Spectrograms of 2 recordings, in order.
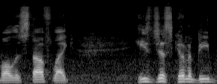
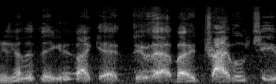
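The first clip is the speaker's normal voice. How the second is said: weepy, crying, torn-up, conflicted voice. Describing Paul Heyman torn over Roman Reigns on Friday night, imitating Paul Heyman crying. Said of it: "and he's like crying".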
